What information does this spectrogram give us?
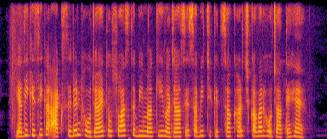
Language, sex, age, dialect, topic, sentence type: Hindi, female, 51-55, Garhwali, banking, statement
